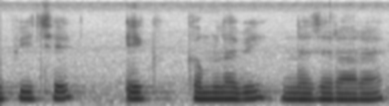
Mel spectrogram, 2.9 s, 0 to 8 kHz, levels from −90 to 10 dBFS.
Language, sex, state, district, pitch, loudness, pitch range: Hindi, male, Uttar Pradesh, Shamli, 140 Hz, -14 LUFS, 130-140 Hz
